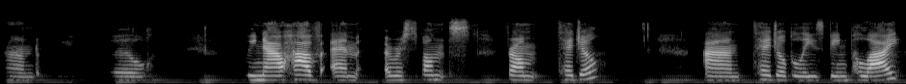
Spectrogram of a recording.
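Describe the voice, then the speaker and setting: A woman runs a candidate Q&A on a video call. She keeps things moving with brisk, polite thanks. Her voice is bright. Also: medium pitch, rough recording. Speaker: hustings moderator. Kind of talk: moderating an online candidate Q&A.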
